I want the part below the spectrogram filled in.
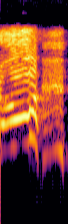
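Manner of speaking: high mock-wounded "oh"; cartoon yelp of dismay; shocked gasp-cry. Dog accused by the child, mock shock. Dog's jaw drops, shocked.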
